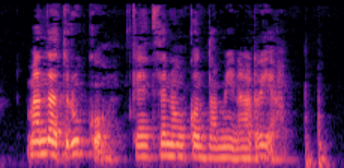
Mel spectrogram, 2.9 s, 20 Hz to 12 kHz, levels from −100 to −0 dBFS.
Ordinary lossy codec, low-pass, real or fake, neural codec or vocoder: MP3, 64 kbps; 10.8 kHz; fake; vocoder, 44.1 kHz, 128 mel bands every 256 samples, BigVGAN v2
